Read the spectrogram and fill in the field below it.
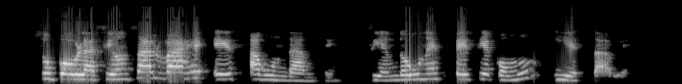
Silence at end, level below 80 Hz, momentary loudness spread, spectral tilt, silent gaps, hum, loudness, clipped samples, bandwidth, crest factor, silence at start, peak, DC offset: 0.55 s; -62 dBFS; 12 LU; -4 dB/octave; 3.46-3.68 s, 4.49-4.55 s, 5.44-5.53 s, 5.87-5.92 s; none; -17 LUFS; under 0.1%; 16 kHz; 18 dB; 0.4 s; -2 dBFS; under 0.1%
